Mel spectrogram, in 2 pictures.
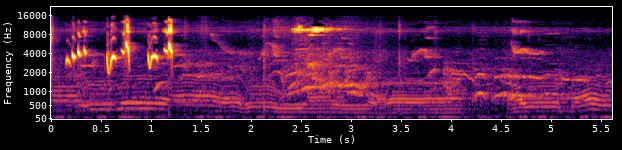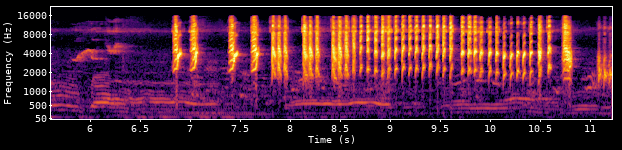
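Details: Lure recording of long-tailed shrike speed rapet song: a few sharp high notes, several seconds of softer warbling and low wavering tones, then an accelerating burst of rapid dry clicks and chatter, very fast and continuous.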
